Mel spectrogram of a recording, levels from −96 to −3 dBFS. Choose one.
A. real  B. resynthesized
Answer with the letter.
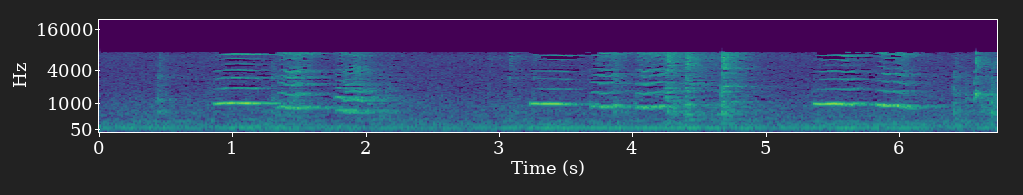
A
